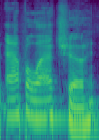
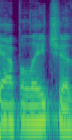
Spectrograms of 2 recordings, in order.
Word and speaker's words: Appalachia: They seem to back up in the computer, but this is a book about they pronounce it Appalachia there, obviously. I say Appalachia. That's what I was sort of brought up saying. I think both are somewhat correct.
